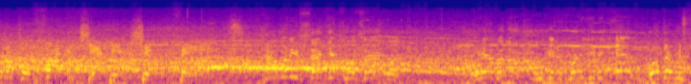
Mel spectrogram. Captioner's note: cheer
